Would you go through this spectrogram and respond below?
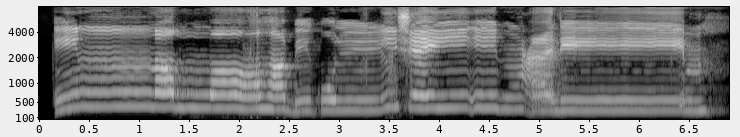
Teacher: انا کی نون مشدد ہے، سختی سے جمع کر پڑھیں گے، غنہ کریں گے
